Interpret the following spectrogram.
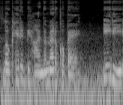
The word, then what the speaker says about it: EDI: ED is the phonetic pronunciation of EDI.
